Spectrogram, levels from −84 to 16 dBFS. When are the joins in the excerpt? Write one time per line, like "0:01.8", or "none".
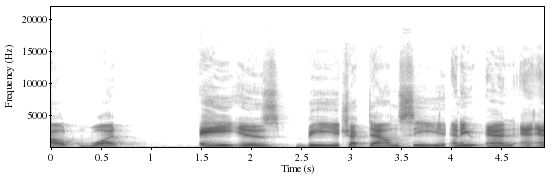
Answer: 0:00.9
0:02.9
0:03.9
